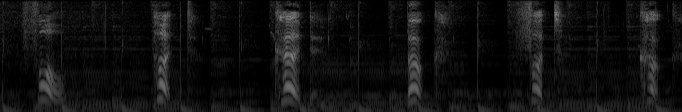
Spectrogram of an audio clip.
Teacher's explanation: near closed near back rounded vowel as in put or book the short u sound is considered as a lax vowel · a near close, near back rounded vowel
